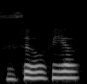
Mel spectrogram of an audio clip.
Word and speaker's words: Sylvia: It would just be like Sylvia.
